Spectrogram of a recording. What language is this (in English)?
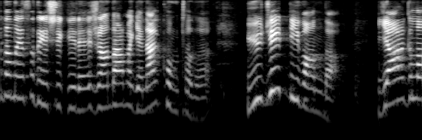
Turkish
